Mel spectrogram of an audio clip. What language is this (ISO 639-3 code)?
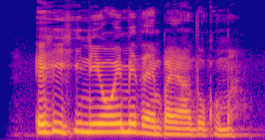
kik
